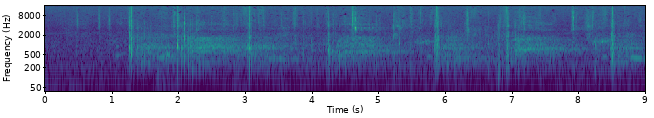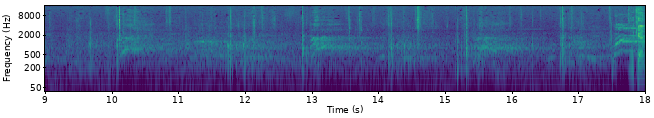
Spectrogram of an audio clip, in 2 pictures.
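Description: Tennis serve and rally on a hard court: sharp racket strikes and ball bounces, the first about a second in, then a dozen or so at irregular gaps of one to two seconds. The players' voiced grunts come with their shots.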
